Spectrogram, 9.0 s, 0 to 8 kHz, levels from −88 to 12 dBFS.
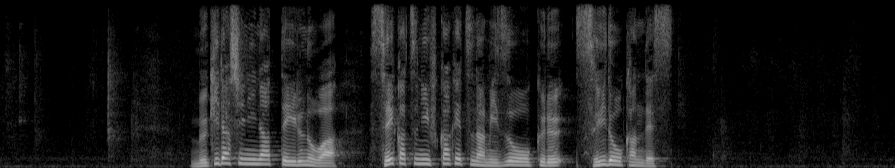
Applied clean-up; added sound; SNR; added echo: none; none; none; none.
